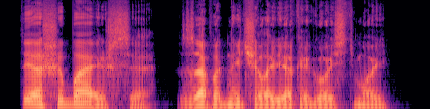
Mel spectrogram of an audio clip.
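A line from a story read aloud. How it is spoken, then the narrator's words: Sad, faintly mocking. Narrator (Russian): грустно и с едва уловимой насмешкой ответил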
